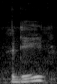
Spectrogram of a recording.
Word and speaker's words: Hadid: week here on eBay Gigi Hadid geeky Gigi Hadid now we're just pronounced e-i-g-i and Hadid I did h-a-d-i-d sorry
